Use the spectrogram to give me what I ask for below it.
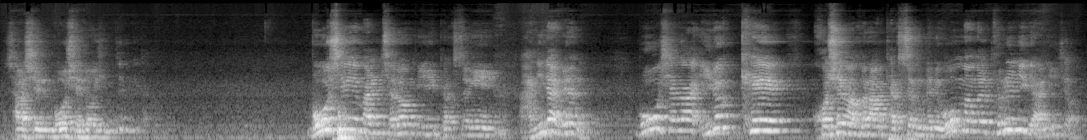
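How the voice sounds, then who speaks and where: High-voiced preaching pastor, echoey hall. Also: male voice, sing-song, a little slow, a little mellow. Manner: preaching with questions to the congregation. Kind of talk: sermon. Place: church sanctuary. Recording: echoey church sound from far off.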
